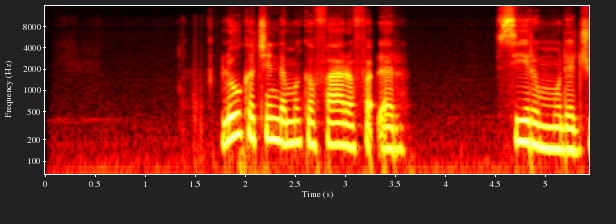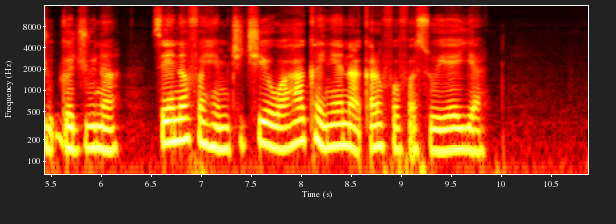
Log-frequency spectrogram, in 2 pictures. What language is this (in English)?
Hausa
